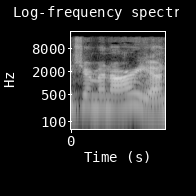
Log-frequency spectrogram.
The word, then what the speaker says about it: Germinario: And I am Remy Germanario. And I said my name wrong. It's Ario. And yeah. I said Aria. That's so weird. Hey, I'm Remy Germanario.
